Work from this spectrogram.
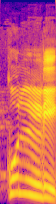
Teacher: کاف کو باریک، لام کی زیر کو کھینچنا نہیں ہے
